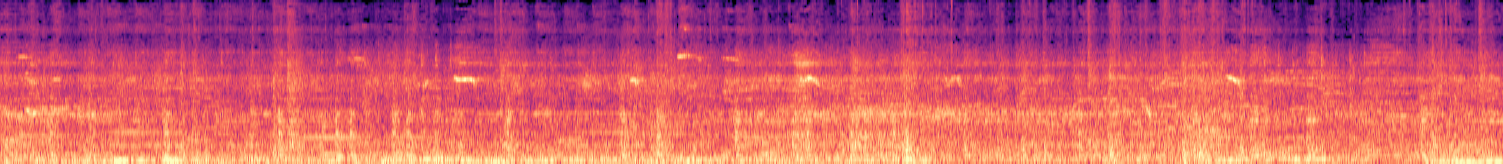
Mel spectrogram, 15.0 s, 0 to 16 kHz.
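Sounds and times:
coaster train rumbling on track: 0.0 - 15.0
music: 0.0 - 15.0.

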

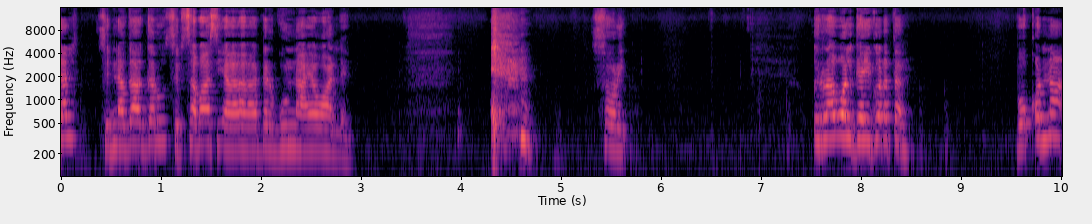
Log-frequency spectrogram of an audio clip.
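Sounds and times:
woman coughing: 4.3 - 4.8.

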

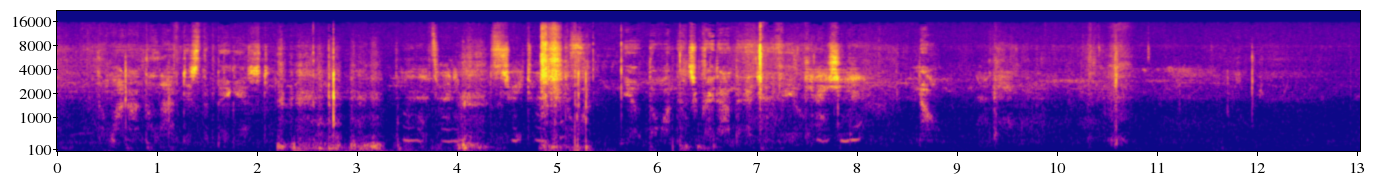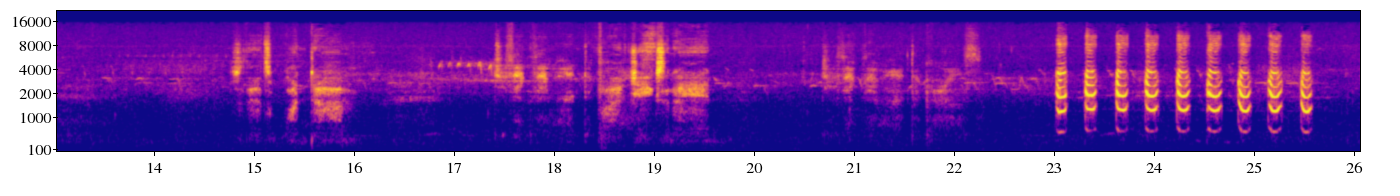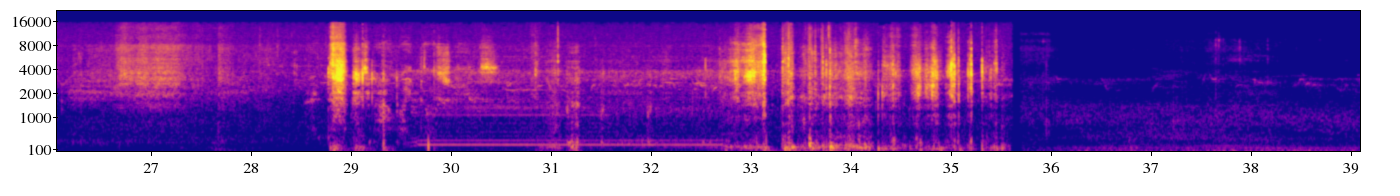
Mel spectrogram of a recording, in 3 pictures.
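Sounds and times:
turkey yelping: 23.0 - 25.6.

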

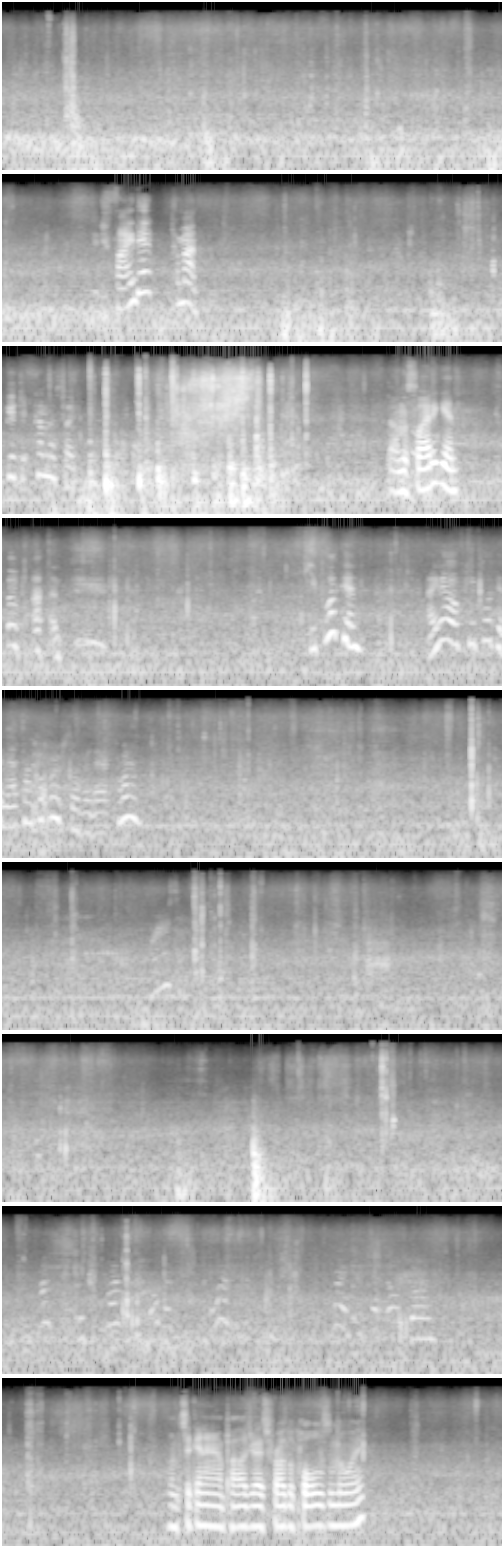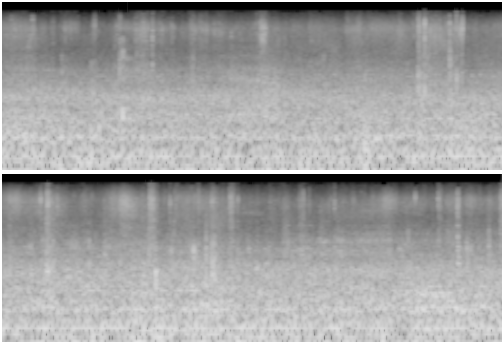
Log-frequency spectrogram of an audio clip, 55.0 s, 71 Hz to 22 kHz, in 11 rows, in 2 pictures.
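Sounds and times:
outdoor background noise: 0.0 - 55.0.

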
